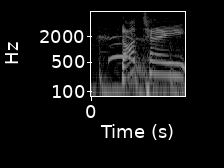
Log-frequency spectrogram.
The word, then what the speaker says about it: Date: Date is how you pronounce it in Japanese. D-A-T-A. Because D-A is da and T-E is te.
